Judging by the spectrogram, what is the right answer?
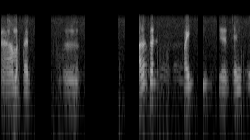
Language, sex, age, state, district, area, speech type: Tamil, male, 30-45, Tamil Nadu, Tiruchirappalli, rural, conversation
